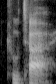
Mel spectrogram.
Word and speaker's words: Coutai: I know there are some different pronunciations of Koutai, but I did talk to the owner. It is named after his son. So, it is Coutai.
